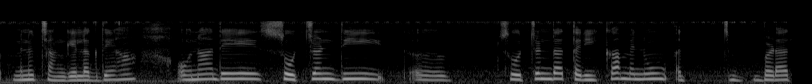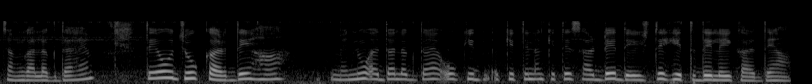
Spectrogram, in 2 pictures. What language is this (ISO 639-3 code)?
pan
